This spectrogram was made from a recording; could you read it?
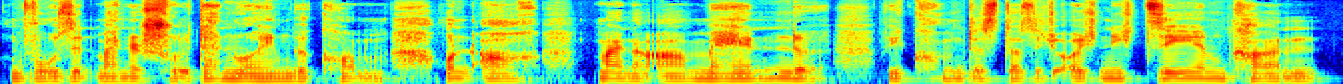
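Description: A bewildered little fairy-tale girl, played by a man, with the pitch lifted well up. The child sounds earnest and plaintive, quick to protest. The recording is dry. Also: steady tone, vocal fry, dry recording. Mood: anxious wonder. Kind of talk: storybook character voice.

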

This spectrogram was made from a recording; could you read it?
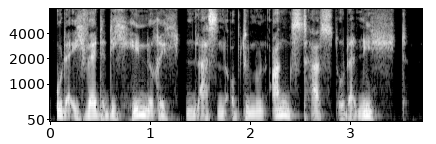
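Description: A man playing an irritable, bossy storybook king who threatens in a gruff, commanding manner. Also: lowish voice, big pitch swings, unhurried, a bit bright, dry recording, studio quality, heavily acted. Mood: angry.

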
